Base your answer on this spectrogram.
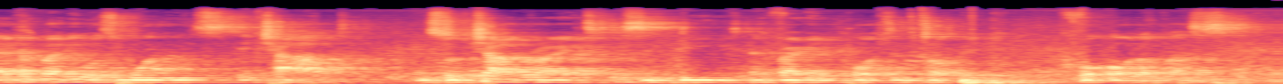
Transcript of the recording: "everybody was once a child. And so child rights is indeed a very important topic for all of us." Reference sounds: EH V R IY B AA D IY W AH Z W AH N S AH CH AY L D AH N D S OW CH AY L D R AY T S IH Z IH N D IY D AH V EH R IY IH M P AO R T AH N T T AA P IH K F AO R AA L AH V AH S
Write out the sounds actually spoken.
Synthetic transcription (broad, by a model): EH V R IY B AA D IY W AH Z W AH N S AH CH AY L D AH N S OW CH AY L D R AY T IH Z IH N D IY D AH V EH R IY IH M P AO R T N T T AA P IH K F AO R AA L AH V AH S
